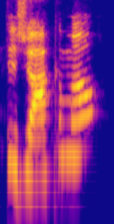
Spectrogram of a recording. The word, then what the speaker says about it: Di Giacomo: DiGiacomo? Well, you made me French and I'm actually Italian. so it's, it's Di Giacomo, but close.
